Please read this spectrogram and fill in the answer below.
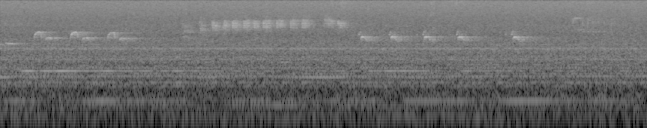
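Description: Faint bird chirping over a steady low room hum: a few short two-note chirps, a quick high trill in the middle, then a run of five more chirps.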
